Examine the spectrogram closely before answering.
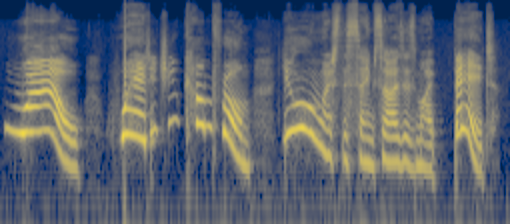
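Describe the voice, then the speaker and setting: A woman's voice: very high voice, huge pitch swings, slow pace, fairly bright tone, dry recording, clean studio sound, voice pushed up, full character voice. A woman voicing a cheeky, keen little girl in a storybook, with emphatic exclamations. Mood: amazed.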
